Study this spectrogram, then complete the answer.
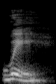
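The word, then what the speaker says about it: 왜: Jadi, gabungan O dengan E. Bacanya W. W.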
